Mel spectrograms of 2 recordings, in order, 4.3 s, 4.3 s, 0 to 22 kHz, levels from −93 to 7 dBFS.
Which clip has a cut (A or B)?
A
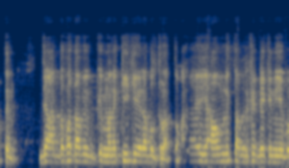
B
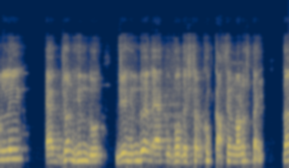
A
